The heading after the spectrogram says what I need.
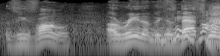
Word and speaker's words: Vivint: I'm intimidated by the fact that you don't know how to say Vivant Arena, because that's what it's called. It's the Vivant Arena, not the Vivant, whatever you said.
